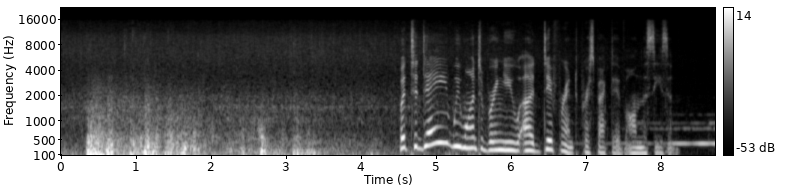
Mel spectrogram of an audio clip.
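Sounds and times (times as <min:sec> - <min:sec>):
monsoon thunder rumbling: 0:00.0 - 0:06.0
pouring monsoon rain: 0:00.0 - 0:08.4
speech: 0:04.5 - 0:08.3.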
